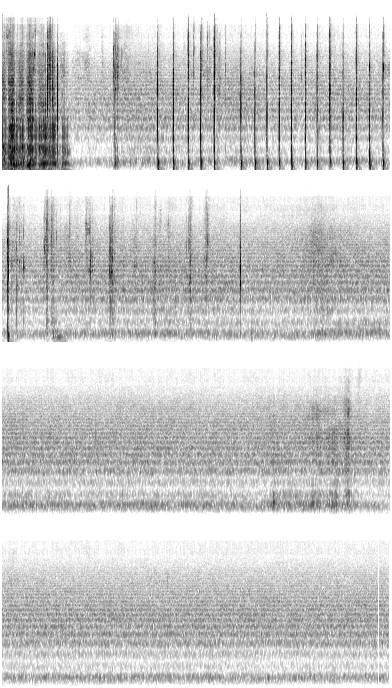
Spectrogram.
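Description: A brief burst of handling noise, then a run of about twenty sharp clicks, roughly three a second, as a light is struck for a small wood fire; a few more scattered clicks follow before only a faint steady background remains.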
